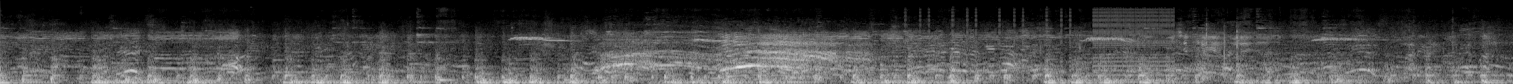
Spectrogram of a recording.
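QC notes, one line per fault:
9.05 to 10.94 s, GSM signalling bursts: a galloping dit-dit-dit of short buzzes at roughly 10 dB below the sound. A nearby 2G phone is sending brief groups of radio bursts at 217 Hz, and the audio circuit rectifies them into clicks. On a spectrogram this shows as short, repeated vertical stacks of harmonics on a 217 Hz spacing with gaps between them. The waveform shows clustered spiky pulses.
10.94 to 11.75 s, GSM phone buzz: the bursts turn into a continuous hard, raspy 217 Hz buzz about 9 dB below the sound, unrelated to it. The phone has moved into a call and now transmits bursts 217 times a second, so the rectified pulses form a steady tone rich in harmonics. A spectrogram shows unbroken horizontal lines at 217 Hz and its multiples. The waveform carries a regular pulse train riding on the signal.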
